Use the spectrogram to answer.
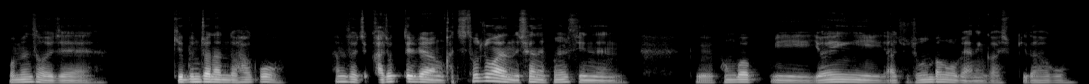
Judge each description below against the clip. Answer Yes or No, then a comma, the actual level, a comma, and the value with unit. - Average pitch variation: Yes, average, 3.8 semitones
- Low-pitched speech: Yes, low, 105 Hz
